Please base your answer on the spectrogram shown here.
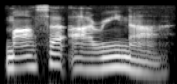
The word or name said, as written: masa harina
